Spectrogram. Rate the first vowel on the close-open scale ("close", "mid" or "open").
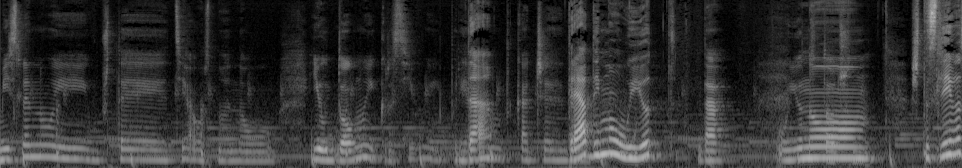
close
